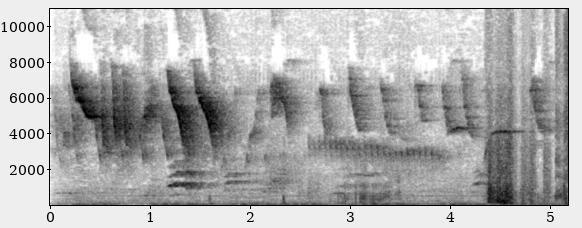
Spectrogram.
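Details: Oriental white-eye, used as a lure to provoke other white-eyes to sing: high, thin twittering phrases of rapid falling and rising notes, with a brief burst of broadband noise near the end.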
